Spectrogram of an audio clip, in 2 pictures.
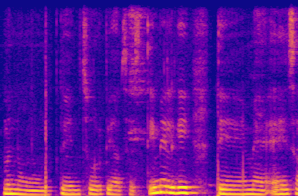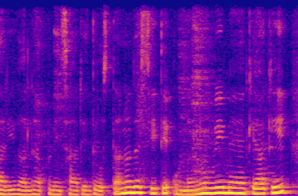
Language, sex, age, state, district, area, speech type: Punjabi, female, 45-60, Punjab, Kapurthala, urban, spontaneous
